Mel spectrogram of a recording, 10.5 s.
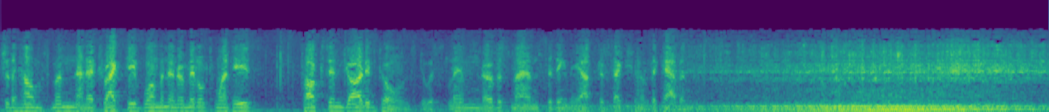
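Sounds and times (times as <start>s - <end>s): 
speech: 0.0s - 7.4s
motorboat engine running: 6.0s - 10.4s.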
